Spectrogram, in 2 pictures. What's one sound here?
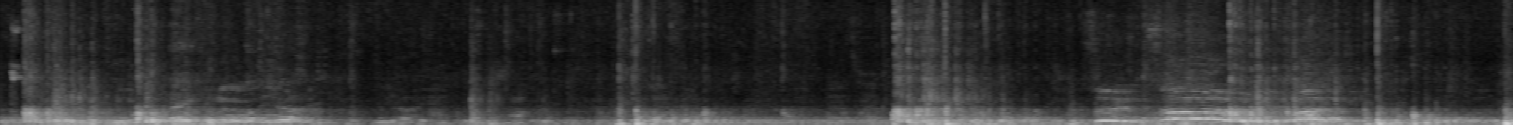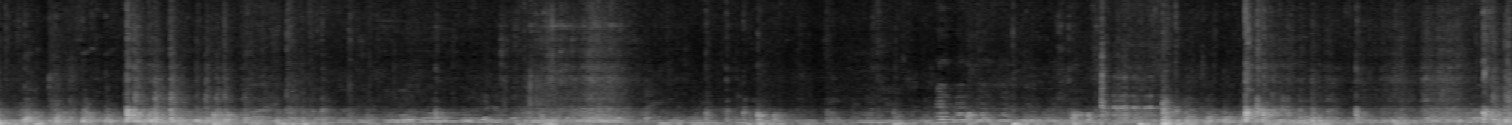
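Bowling balls roll down wooden lanes with a low rumble.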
